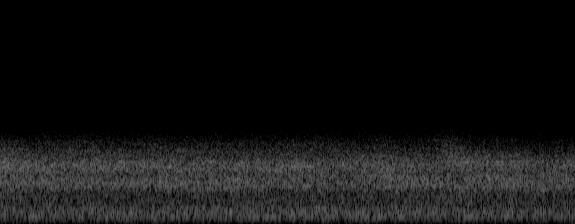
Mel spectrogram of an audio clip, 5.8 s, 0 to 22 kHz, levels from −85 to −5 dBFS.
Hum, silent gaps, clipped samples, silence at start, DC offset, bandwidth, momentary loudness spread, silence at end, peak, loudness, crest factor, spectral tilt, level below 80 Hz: none; none; under 0.1%; 0 s; under 0.1%; 16.5 kHz; 1 LU; 0 s; -40 dBFS; -54 LUFS; 14 dB; -6 dB/octave; -74 dBFS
